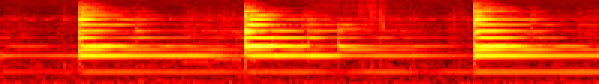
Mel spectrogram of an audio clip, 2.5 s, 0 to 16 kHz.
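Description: Bell-like chime sting: bright struck notes sound three times, roughly every 0.7 s, each ringing and fading, over one steady held tone.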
